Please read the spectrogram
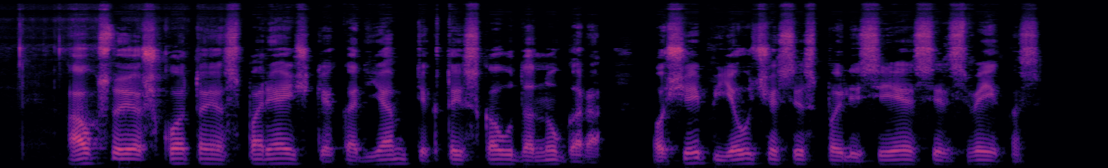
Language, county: Lithuanian, Klaipėda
